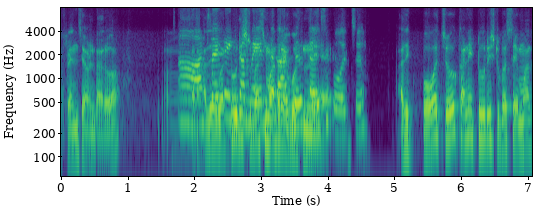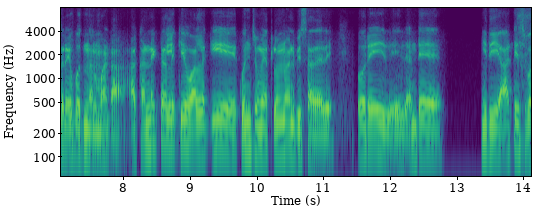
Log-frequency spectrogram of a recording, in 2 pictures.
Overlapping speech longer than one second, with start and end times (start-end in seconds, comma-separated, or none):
2.1-3.8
